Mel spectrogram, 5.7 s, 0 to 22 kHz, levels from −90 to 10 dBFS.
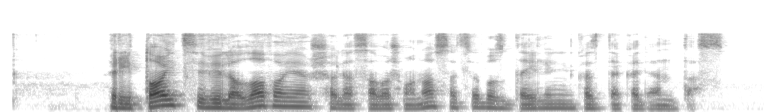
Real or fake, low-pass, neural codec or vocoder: real; 7.2 kHz; none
